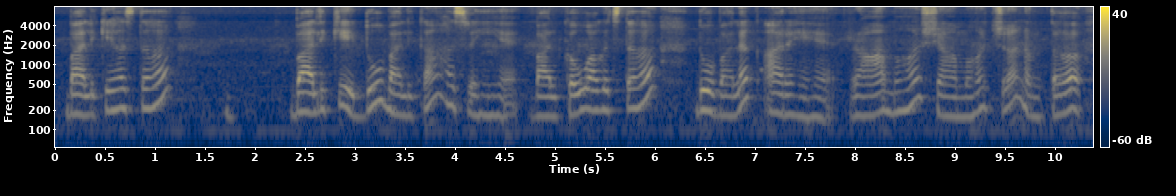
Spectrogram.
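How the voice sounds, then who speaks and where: Slow, patient woman teacher. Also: mid-range voice, warm tone, a little hiss or hum. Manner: slow, deliberate, addresses the children directly. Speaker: Sanskrit teacher. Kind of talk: classroom lesson explaining sentences.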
